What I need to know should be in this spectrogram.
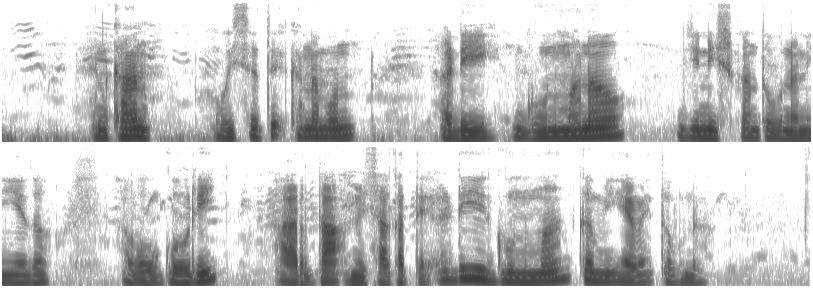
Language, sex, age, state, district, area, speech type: Santali, male, 18-30, West Bengal, Purba Bardhaman, rural, spontaneous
